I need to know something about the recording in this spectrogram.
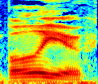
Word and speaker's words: Beaulieu: Joined now by Beaulieu.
